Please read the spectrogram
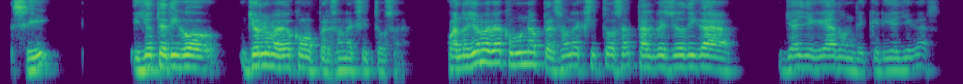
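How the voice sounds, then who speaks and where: This man's voice sits fairly high in pitch and has a dark, mellow tone. He speaks at a moderate pace. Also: ordinary pitch variation. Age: 60s. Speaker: judge and teacher. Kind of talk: interview.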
